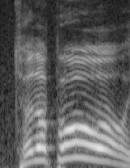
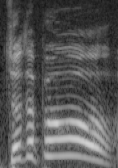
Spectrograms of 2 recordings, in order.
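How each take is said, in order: First: High, loud firemen's shout; yell. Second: Very high, thinner cry; boy's yell. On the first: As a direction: yell it out as a rallying call. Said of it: "yelled the firemen". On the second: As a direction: echo the call in a high-pitched boy's yell. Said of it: "I yelled". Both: A narrator's reading.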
